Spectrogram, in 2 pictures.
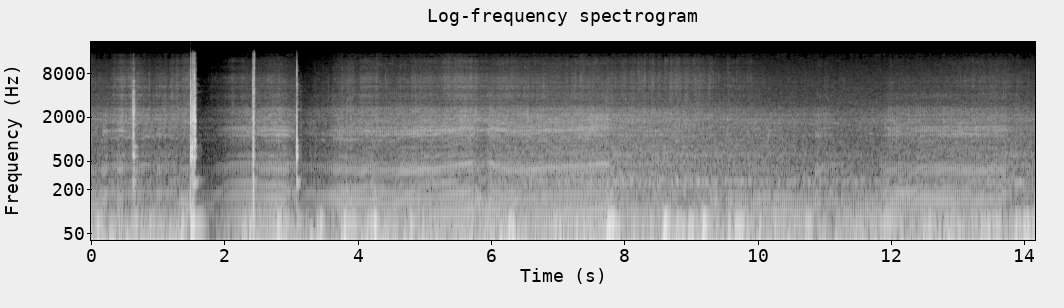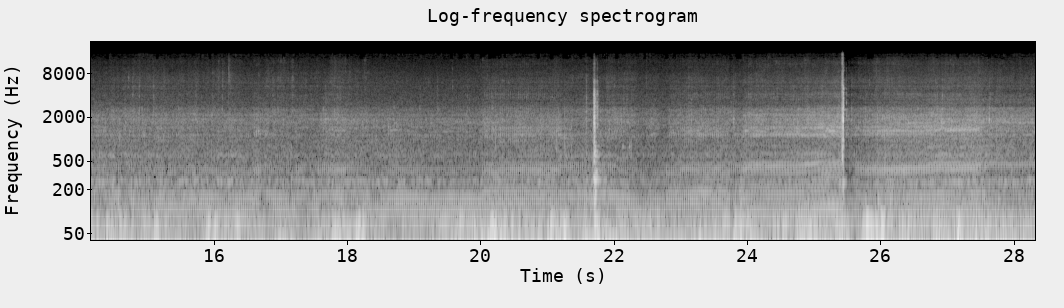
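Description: Honda CRF50 pit bike's small single-cylinder four-stroke engine running under hard riding, revving up and down through the gears, with wind buffeting the helmet-mounted microphone. Several sharp knocks cut through, the loudest about a second and a half in, and the engine sound briefly drops away just after.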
